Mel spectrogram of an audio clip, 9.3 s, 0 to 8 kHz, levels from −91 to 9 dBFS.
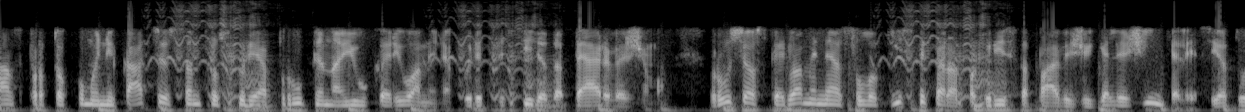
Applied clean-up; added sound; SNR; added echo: neural mask model RNNoise.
